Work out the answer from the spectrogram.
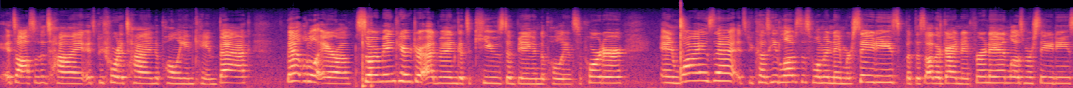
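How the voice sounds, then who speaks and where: A young woman talking casually to her camera at home about a book she is reading, chatty and candid, with quick asides and casual swearing. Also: sits high, bright, forceful tone. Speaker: book vlogger. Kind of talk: casual vlog chat to camera. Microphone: camera mic.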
